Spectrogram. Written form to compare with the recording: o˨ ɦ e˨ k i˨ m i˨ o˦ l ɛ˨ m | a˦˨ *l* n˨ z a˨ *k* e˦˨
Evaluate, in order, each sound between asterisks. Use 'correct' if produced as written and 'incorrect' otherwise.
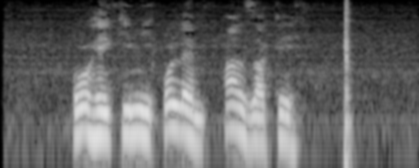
incorrect: none, correct

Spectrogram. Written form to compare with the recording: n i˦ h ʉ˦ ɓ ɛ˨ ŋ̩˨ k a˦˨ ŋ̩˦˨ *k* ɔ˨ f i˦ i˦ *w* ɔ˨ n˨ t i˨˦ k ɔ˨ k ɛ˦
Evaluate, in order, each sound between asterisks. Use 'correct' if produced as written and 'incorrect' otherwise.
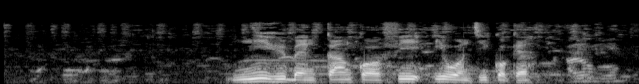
correct, correct

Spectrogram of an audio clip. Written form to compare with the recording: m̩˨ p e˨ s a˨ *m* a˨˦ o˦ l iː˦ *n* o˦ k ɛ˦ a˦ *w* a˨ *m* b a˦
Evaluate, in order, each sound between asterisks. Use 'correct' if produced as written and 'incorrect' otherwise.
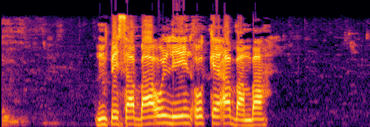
incorrect: b, correct, incorrect: b, correct

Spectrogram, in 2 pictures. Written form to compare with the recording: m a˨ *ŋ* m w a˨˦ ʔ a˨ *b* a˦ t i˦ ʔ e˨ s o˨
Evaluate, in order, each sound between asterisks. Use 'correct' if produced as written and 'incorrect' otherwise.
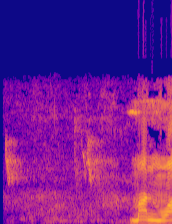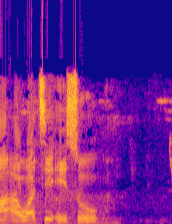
incorrect: n, incorrect: w

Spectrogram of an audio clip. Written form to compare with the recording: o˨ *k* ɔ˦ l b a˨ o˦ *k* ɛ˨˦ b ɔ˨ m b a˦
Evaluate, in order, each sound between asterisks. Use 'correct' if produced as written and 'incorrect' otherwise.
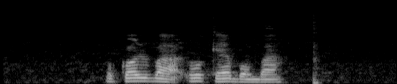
correct, correct

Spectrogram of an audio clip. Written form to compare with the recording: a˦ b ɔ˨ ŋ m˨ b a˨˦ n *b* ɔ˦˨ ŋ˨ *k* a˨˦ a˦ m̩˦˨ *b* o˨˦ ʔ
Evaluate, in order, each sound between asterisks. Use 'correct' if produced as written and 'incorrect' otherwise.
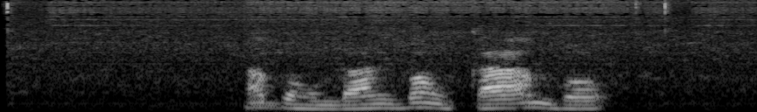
correct, correct, correct

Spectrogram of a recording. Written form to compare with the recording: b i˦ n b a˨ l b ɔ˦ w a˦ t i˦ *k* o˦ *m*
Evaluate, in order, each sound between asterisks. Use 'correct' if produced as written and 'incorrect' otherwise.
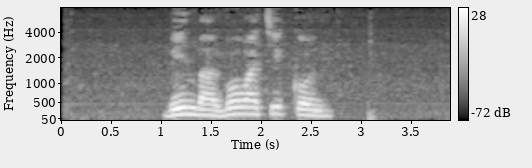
correct, incorrect: n

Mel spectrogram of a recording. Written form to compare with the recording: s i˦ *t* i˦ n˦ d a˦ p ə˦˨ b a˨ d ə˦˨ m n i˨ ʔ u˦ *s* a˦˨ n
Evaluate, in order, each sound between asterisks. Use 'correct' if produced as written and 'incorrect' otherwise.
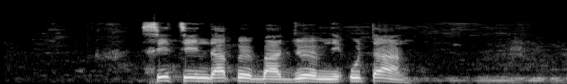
correct, incorrect: t

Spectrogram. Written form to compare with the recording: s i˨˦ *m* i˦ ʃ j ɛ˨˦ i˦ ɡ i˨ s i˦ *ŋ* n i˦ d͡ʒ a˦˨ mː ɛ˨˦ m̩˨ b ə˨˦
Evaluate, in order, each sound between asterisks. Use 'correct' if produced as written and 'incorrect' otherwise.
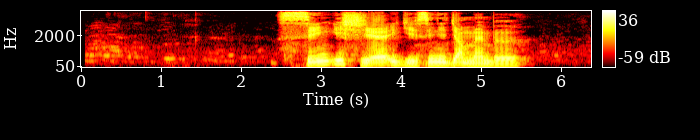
incorrect: ŋ, incorrect: none

